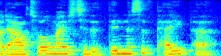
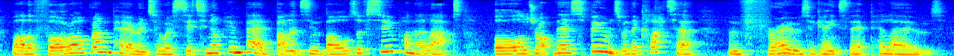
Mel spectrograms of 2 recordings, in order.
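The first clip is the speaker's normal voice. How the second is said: ordinary delivery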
